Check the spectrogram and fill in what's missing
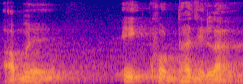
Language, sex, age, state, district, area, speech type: Odia, male, 60+, Odisha, Khordha, rural, spontaneous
